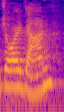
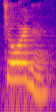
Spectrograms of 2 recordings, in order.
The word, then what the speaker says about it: Jordan: say he is from Jordan reduce that a and say Jordan okay now let's practice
